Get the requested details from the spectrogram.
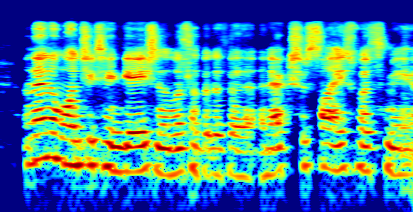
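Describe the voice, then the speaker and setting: Over noticeable background noise, a woman with a Northern Irish accent speaks at a very fast pace in a fairly low pitch. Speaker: professor. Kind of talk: conference welcome address. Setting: virtual conference, video call. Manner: hesitant, many fillers.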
